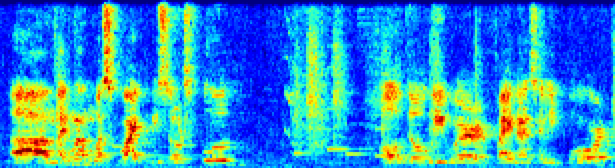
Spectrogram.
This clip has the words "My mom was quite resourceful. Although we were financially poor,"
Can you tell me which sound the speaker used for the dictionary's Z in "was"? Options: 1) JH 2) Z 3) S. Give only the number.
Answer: 3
